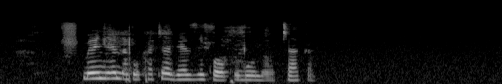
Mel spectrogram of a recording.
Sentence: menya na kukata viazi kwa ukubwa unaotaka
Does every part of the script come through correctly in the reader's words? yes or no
yes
